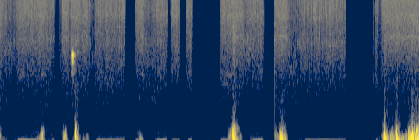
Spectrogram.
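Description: Soft, low thumps at irregular intervals, about half a dozen in four seconds, the two clearest a little past the middle, over a faint steady hum.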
